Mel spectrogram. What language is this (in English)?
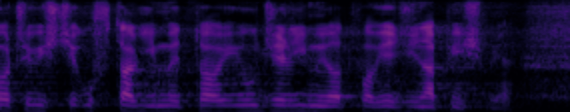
Polish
